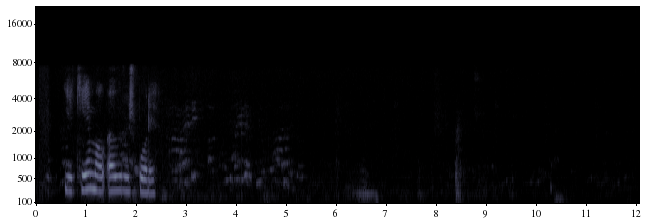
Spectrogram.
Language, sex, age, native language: Icelandic, female, 7, Icelandic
